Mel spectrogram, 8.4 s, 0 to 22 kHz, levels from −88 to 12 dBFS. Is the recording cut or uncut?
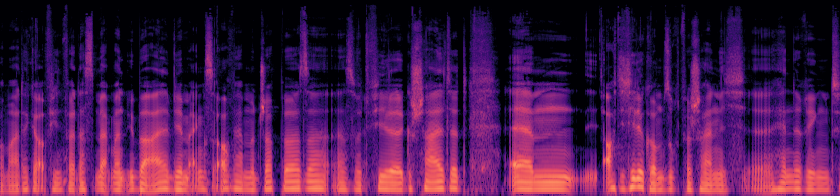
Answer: uncut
